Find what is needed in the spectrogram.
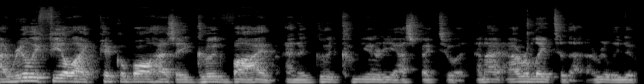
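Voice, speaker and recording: Speaking at a moderate pace with ordinary pitch variation, a man uses an ordinary speaking voice at a medium pitch. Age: 50s. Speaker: pickleball paddle company founder. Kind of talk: casual interview.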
